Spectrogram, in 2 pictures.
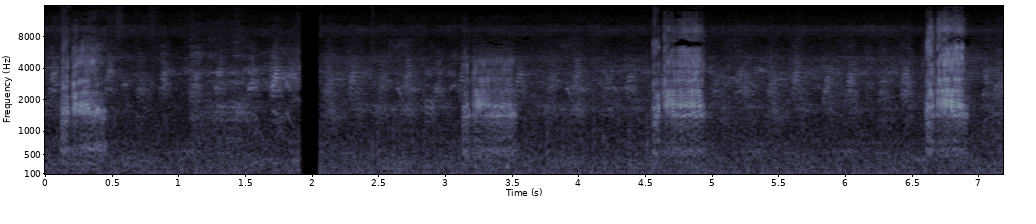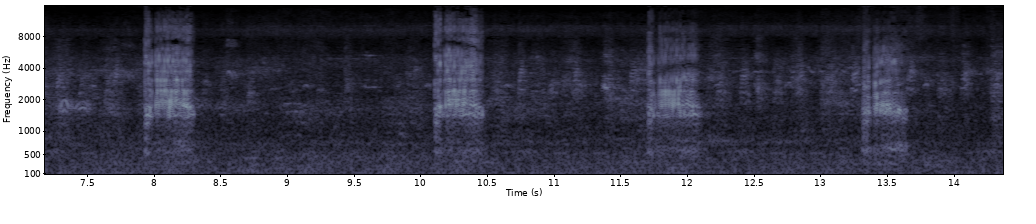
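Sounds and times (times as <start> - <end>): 
tricolored heron squawks: 0.0 - 1.8, 2.8 - 5.2, 6.4 - 12.3, 13.0 - 14.3.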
